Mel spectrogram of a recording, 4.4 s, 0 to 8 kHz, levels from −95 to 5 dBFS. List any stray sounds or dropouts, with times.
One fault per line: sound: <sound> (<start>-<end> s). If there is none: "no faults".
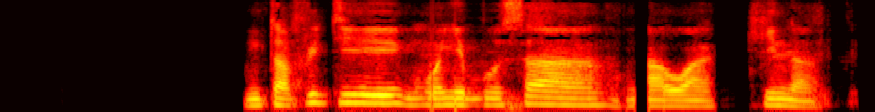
sound: dropout (3.2-3.2 s)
